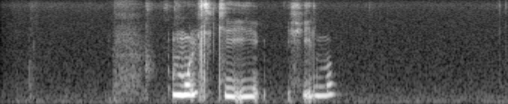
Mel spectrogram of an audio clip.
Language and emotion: Russian, sad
